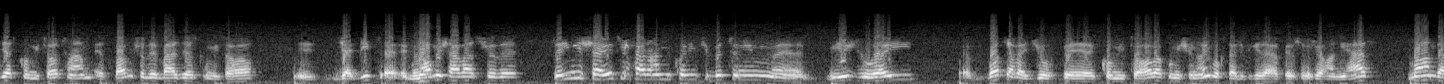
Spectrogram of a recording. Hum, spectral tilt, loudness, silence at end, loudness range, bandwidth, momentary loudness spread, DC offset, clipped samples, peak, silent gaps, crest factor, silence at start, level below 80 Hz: none; -6.5 dB/octave; -10 LUFS; 0 s; 2 LU; 9.8 kHz; 7 LU; under 0.1%; 0.2%; 0 dBFS; none; 10 dB; 0 s; -40 dBFS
